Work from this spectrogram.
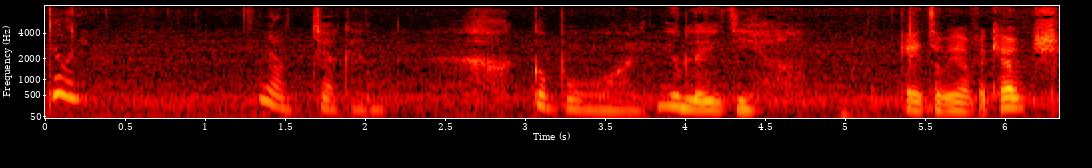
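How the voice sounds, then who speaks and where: A woman's somewhat breathy voice carries a dark, mellow tone, broken by long, frequent pauses. Light background noise sits underneath. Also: medium pitch for a woman, ordinary pitch variation, moderate pace. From Canada. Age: 20s. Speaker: vlogger. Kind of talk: casual home tour vlog. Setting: at home. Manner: casual, chatty. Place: home room. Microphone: phone near.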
